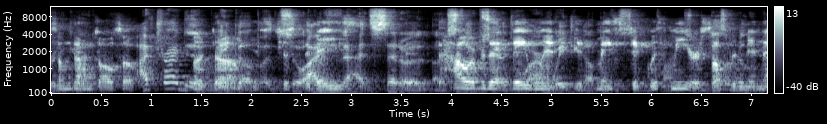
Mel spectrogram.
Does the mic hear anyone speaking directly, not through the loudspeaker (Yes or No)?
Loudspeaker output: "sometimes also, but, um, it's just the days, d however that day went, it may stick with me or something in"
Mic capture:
Yes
